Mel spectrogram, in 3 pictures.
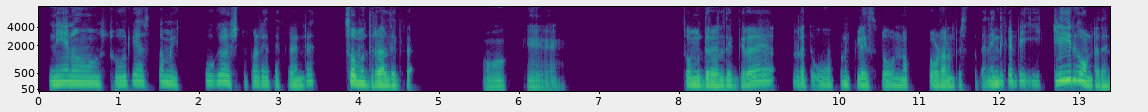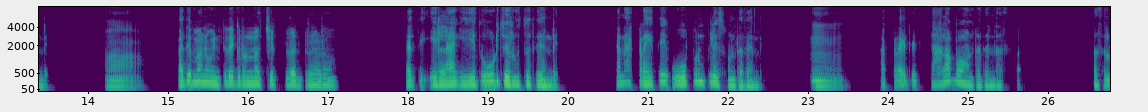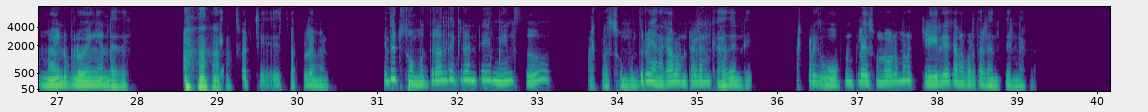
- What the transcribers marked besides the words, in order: in English: "ఓపెన్ ప్లేస్‌లో"; in English: "క్లియర్‌గా"; in English: "ఓపెన్"; in English: "మైండ్"; in English: "ఎక్స్‌పెక్ట్"; chuckle; in English: "ఓపెన్ ప్లేస్"; in English: "క్లియర్‌గా"
- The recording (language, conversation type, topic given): Telugu, podcast, సూర్యాస్తమయం చూసిన తర్వాత మీ దృష్టికోణంలో ఏ మార్పు వచ్చింది?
